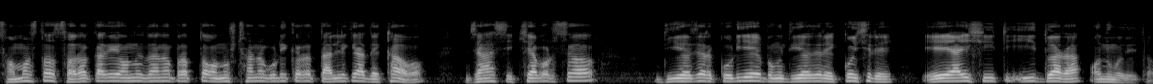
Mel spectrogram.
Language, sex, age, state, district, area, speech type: Odia, male, 60+, Odisha, Kalahandi, rural, read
